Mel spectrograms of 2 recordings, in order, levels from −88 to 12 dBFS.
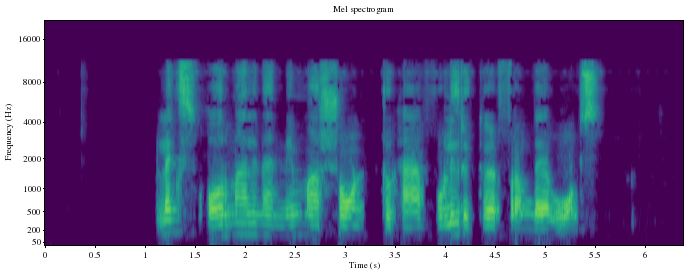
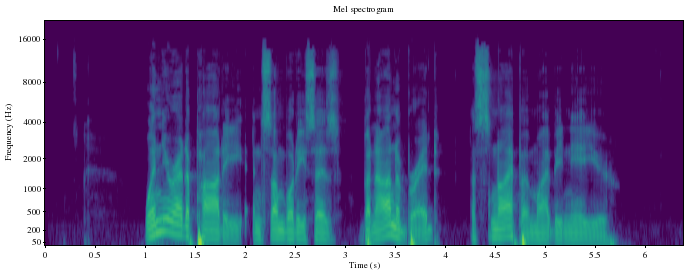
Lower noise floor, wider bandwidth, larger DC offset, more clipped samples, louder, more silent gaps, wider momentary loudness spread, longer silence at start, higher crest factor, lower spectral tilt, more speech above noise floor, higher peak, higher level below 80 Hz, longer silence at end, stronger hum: first, -86 dBFS vs -79 dBFS; second, 11.5 kHz vs 14.5 kHz; neither; neither; first, -18 LUFS vs -27 LUFS; neither; second, 8 LU vs 11 LU; about the same, 1.1 s vs 1 s; about the same, 18 dB vs 22 dB; second, 0 dB/octave vs -6 dB/octave; first, 68 dB vs 54 dB; about the same, -2 dBFS vs -4 dBFS; second, -76 dBFS vs -32 dBFS; first, 0.85 s vs 0.7 s; neither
